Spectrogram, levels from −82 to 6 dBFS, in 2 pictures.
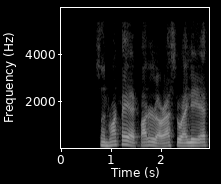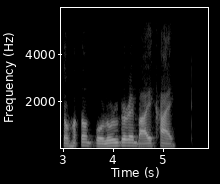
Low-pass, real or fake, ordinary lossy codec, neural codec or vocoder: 5.4 kHz; fake; MP3, 48 kbps; codec, 16 kHz, 0.5 kbps, FunCodec, trained on LibriTTS, 25 frames a second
